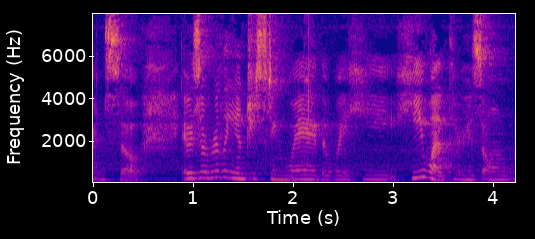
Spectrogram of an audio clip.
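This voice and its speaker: With noticeable background noise and audible room echo, a woman speaks fairly quickly at a medium pitch. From Russian-speaking family, learned English at ten. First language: Russian. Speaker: yoga instructor and channel co-host. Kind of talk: casual live stream Q&A chat. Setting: live stream studio.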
